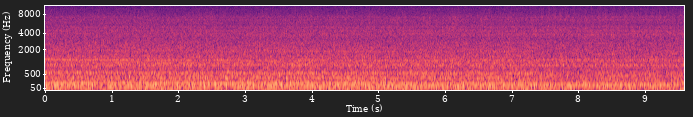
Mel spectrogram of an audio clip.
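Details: Rebuilt Ford Ranger 4.0, with a new accessory drive kit and the right water neck fitted; steady, even low idle hum with no knocks or misses, engine still cold, not yet up to temperature.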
